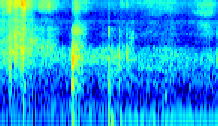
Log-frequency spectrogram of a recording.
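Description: A few soft, scattered clicks and knocks of handling as a pocketknife is drawn out of its slip pouch, over a faint steady low hum.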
